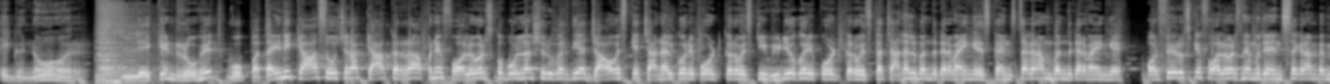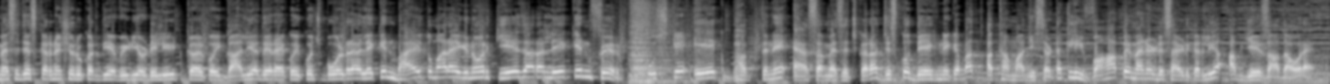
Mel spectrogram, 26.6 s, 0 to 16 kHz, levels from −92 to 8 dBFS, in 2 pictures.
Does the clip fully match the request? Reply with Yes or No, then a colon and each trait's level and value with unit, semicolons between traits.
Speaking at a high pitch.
No: medium, 170 Hz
